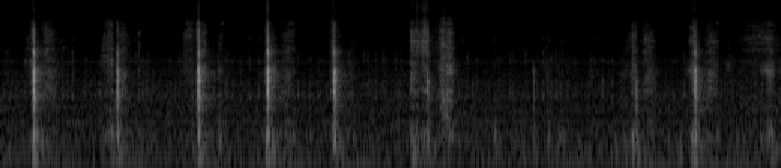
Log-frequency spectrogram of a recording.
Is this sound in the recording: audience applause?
no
